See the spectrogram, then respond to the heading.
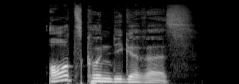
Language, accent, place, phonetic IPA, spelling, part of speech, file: German, Germany, Berlin, [ˈɔʁt͡sˌkʊndɪɡəʁəs], ortskundigeres, adjective, De-ortskundigeres.ogg
- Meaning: strong/mixed nominative/accusative neuter singular comparative degree of ortskundig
